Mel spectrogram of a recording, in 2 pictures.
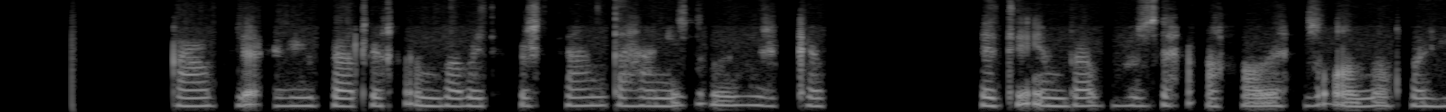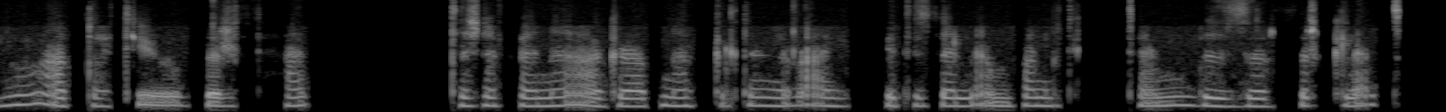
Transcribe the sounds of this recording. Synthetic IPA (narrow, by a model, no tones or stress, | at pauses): ʔaβlɨ̰ʕlibɐrixɨmbaβet̪ʰɐ̥kɾɨst̪ʰijant̪ʰɐɦanit͡sʼujɪɾɨkʰːɐβ | ʔɨt̪ʰiʔɨmbabbɨzuħaxa̰wiħzɨχʼo̰mɐkʷʰo̞jnuaβt̪ʰɨħt̪ʰḭubɨɾfsɨ̥ħat̪ | zɨt̪ʰɐʃɐfɐnɐʔa̰ɡɾaβɨnaskʰɨlt̪ʰɨnjɪɾʔa̰juʔɨt̪ʰizɐlɐ̰ʔɨmbanbet̪ʰɐ̥kɾɨst̪ʰjanbɨzɨɾzɨɾɡɨla̰t͡sʼ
